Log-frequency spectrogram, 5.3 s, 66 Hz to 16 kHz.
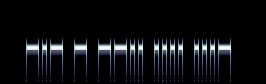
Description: Morse code, heard as a keyed tone, about 15 wpm, 700 Hz. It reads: KTZHV
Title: Code Groups - 5 Letters - 15wpm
